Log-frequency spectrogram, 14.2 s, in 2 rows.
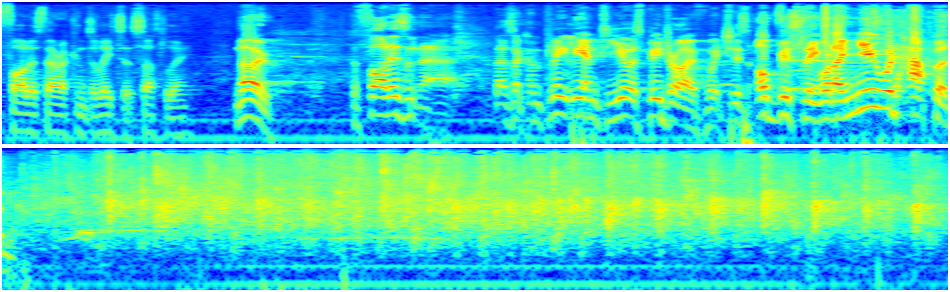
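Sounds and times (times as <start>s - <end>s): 
speech: 0.0s - 7.6s
audience applause: 6.6s - 14.1s.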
